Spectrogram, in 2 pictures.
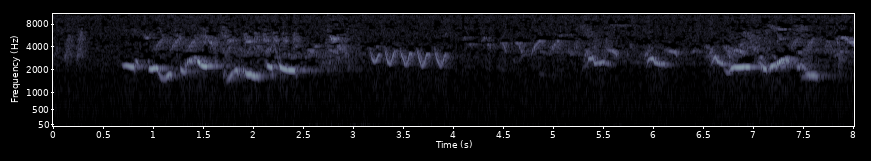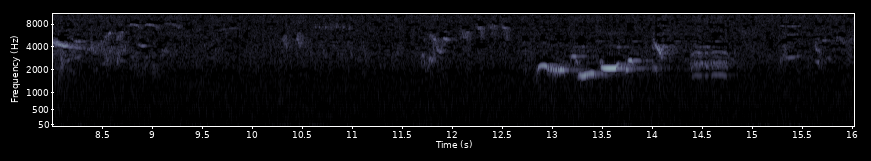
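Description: Wild birdsong: quick chirps, warbling phrases and a fast trill, in a long bout that fades after about eight seconds, then a shorter bout near the end.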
